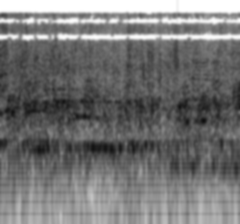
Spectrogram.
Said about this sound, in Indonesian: Terima kasih telah memberikan tepuk tangan.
